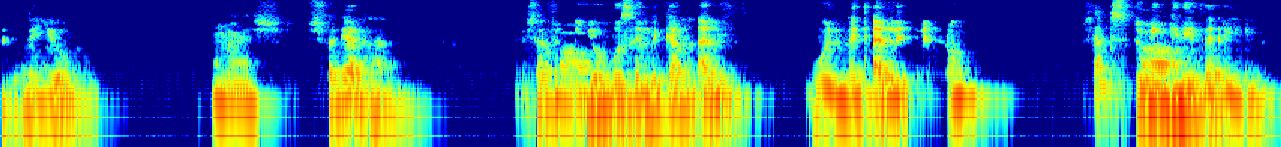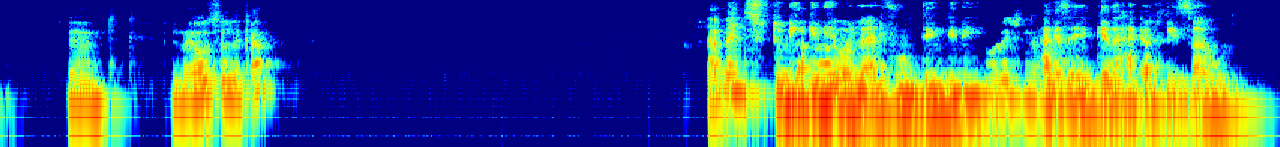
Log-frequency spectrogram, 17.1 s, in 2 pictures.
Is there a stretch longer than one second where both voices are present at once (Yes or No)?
Yes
